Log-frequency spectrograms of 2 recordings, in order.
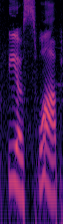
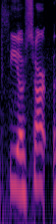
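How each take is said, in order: First: Theo Swap said slowly and deliberately; corrected name. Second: Theo Sharp said as a plain slip; name misspoken as Theo Sharp; wrong name. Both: Real, not acted. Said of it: "not Theo Sharp".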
